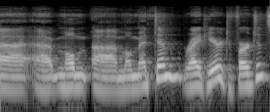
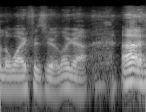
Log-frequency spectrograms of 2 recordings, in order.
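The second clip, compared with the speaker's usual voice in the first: ordinary delivery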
